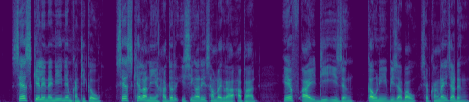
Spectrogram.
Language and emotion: Bodo, neutral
